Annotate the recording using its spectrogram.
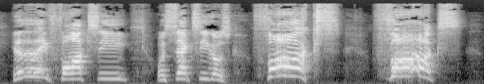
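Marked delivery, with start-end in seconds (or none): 2.5-4.6 mock loud, high-pitched shout, said twice. Speaker retells a man sticking his head out toward a lady, retelling someone calling loudly.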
